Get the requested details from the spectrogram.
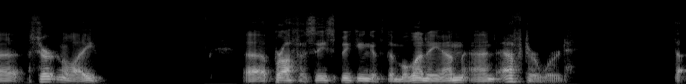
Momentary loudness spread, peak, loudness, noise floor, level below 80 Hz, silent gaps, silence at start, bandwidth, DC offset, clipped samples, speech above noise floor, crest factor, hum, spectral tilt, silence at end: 11 LU; -8 dBFS; -29 LUFS; under -90 dBFS; -66 dBFS; 1.13-1.20 s, 1.31-2.03 s, 6.02-6.25 s, 6.32-6.39 s, 6.49-6.73 s; 0 s; 12 kHz; under 0.1%; under 0.1%; over 61 dB; 22 dB; none; -7 dB/octave; 0 s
